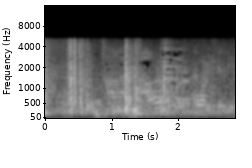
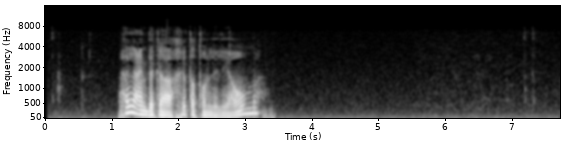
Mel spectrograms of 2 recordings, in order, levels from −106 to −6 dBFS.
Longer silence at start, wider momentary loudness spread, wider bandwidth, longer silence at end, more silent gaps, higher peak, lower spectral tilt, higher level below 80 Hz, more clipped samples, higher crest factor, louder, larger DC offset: second, 0 s vs 1.1 s; first, 11 LU vs 8 LU; about the same, 5.4 kHz vs 5.4 kHz; second, 0 s vs 4.3 s; neither; second, -8 dBFS vs 0 dBFS; second, -6 dB/octave vs -11 dB/octave; second, -72 dBFS vs -38 dBFS; neither; first, 26 dB vs 18 dB; second, -33 LUFS vs -15 LUFS; neither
